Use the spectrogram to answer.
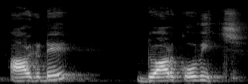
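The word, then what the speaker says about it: Arkady Dvorkovich: और प्रेसिडेंट है वर्तमान में आर्कडे ड्वारकोविच, ठीक है।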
